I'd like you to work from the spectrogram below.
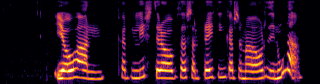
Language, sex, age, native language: Icelandic, male, 16, Icelandic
